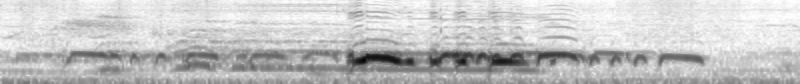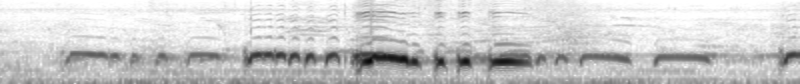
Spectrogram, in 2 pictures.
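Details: Energetic local zebra dove song used to lure and provoke other zebra doves: two long phrases of rapid wavering coos, each swelling to a loud accented burst in the middle, with a faint low hum underneath.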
